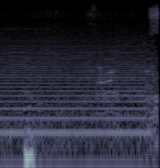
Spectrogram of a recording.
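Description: Steady electrical hum on the call audio, a stack of even tones that never changes, with a soft low thump about half a second in.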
